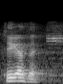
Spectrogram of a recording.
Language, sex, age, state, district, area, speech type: Assamese, male, 60+, Assam, Charaideo, rural, spontaneous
